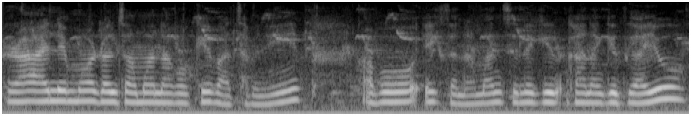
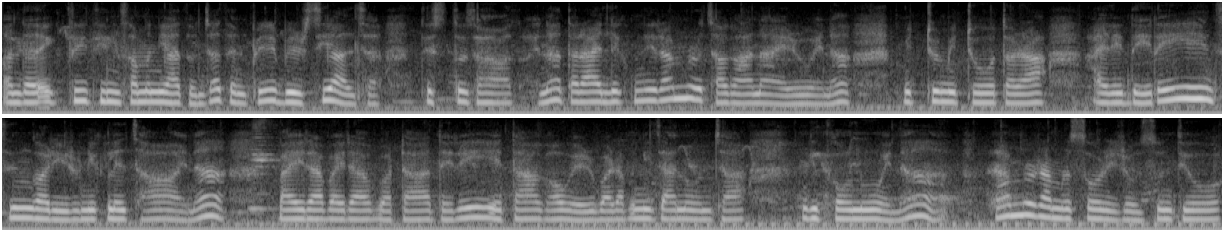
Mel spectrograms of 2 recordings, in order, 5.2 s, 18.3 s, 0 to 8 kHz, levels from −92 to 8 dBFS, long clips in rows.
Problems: constant background noise, low volume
